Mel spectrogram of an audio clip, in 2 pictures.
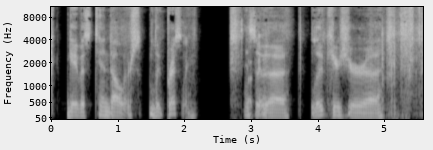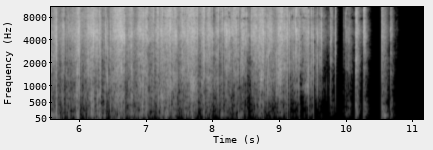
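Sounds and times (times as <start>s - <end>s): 
speech: 0.3s - 2.2s, 2.9s - 5.4s
paper crinkling: 4.9s - 10.4s.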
